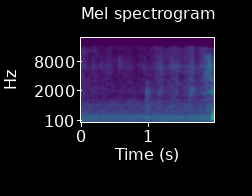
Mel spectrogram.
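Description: Quiet room tone with a low steady hum, faint handling noise and a single light click about halfway, as pomade is worked in the hands.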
